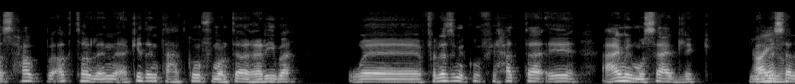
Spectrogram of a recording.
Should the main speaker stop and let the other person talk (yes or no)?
no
